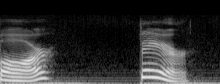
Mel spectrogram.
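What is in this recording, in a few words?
"far" "fare", English pronunciation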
